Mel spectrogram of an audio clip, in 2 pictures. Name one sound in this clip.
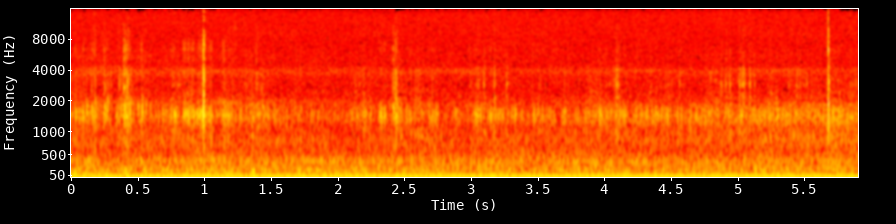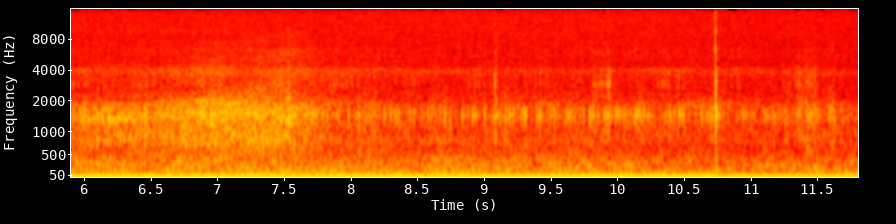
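A bicycle rattles with occasional sharp knocks over bumps.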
